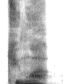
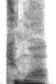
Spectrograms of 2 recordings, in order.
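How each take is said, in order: First: A mild sobbing plea. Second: Higher, louder desperate cry; sobbing scream. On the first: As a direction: beg to die, not yet shouting. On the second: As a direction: scream the plea out now. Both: A narrator's reading. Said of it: "se met à sangloter".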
